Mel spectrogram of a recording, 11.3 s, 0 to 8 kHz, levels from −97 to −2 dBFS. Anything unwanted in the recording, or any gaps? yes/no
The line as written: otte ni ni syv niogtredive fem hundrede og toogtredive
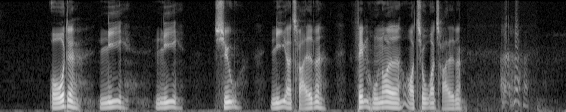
yes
